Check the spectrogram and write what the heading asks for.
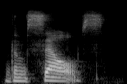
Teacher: The first syllable in the compound reflexive pronoun is also reduced to them, and the stress is on selves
